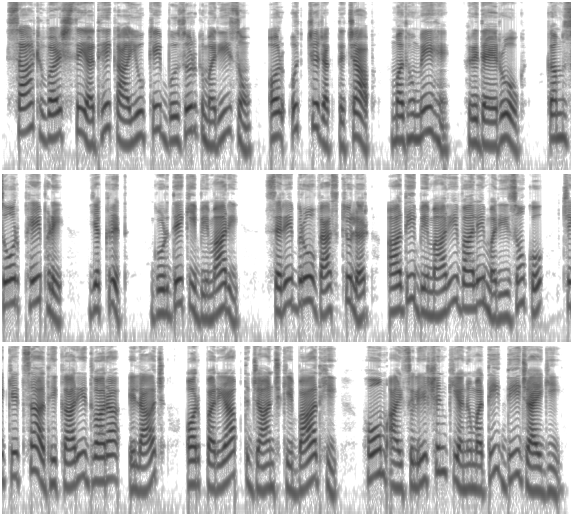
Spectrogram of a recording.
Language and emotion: Hindi, neutral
